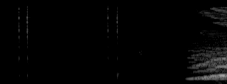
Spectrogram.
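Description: Near silence broken by two pairs of short, sharp clicks about a second apart. Music starts just before the end.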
